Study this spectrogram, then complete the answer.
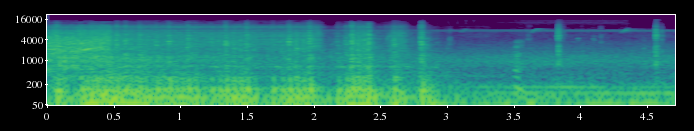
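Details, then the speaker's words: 1987 Ford F150 being converted from EFI to carburetor and HEI distributor: heavy uneven cranking with a few rough pulses that never catch, then fades; owner suspects carburetor is delivering no fuel. "I don't think it's putting any fuel in it at all"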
